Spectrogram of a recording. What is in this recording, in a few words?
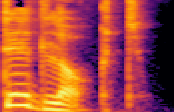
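"deadlocked", British English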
